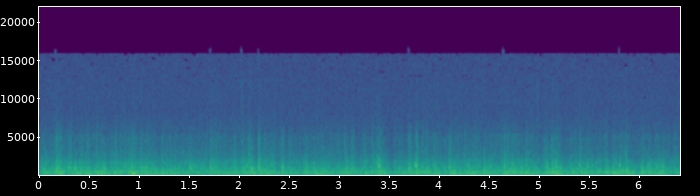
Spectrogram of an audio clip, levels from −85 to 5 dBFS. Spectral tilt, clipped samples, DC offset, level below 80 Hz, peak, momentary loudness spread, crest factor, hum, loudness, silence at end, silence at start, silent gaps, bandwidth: -5 dB/octave; under 0.1%; under 0.1%; -62 dBFS; -6 dBFS; 2 LU; 20 dB; none; -25 LUFS; 0 s; 0 s; none; 16 kHz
